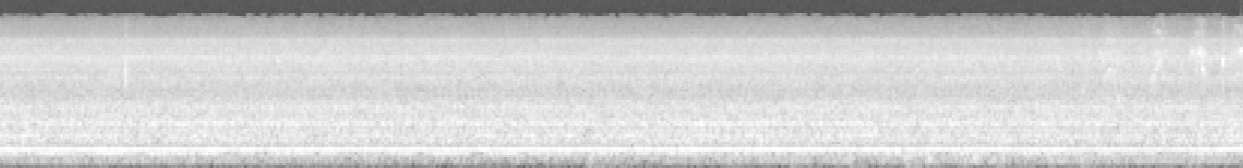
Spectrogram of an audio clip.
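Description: Steady whir and hum of running bench electronics, like a cooling fan, with a steady low tone that does not change while the input voltage is varied.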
